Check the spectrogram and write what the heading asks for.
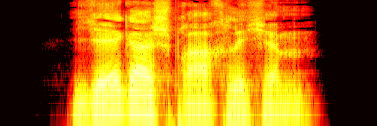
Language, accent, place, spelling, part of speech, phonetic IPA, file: German, Germany, Berlin, jägersprachlichem, adjective, [ˈjɛːɡɐˌʃpʁaːxlɪçm̩], De-jägersprachlichem.ogg
- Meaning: strong dative masculine/neuter singular of jägersprachlich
